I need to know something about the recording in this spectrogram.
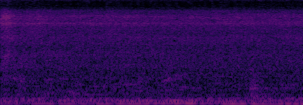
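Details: Turntable amplifier at full volume after switching off the power strip feeding the JBL Horizon's original switching power supply, which was putting interference onto the mains: quiet, only a faint low rumble, no buzzing.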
